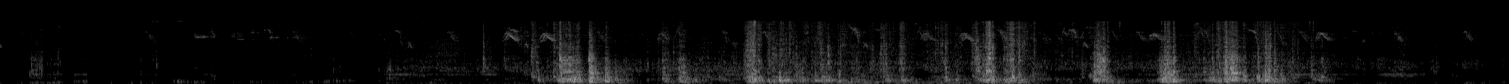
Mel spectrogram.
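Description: Small birds chirping now and then. From about four seconds in, a rough rustling noise with uneven thumps comes up and runs for about ten seconds, louder than the chirps.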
